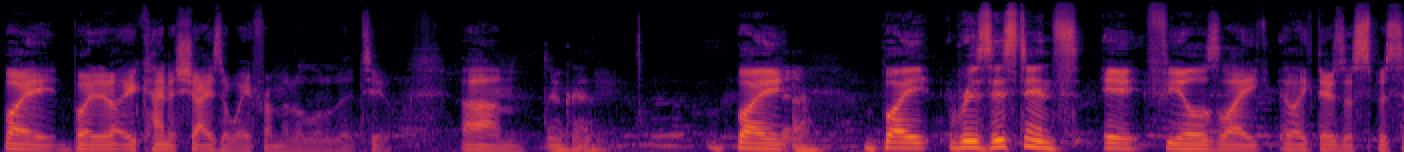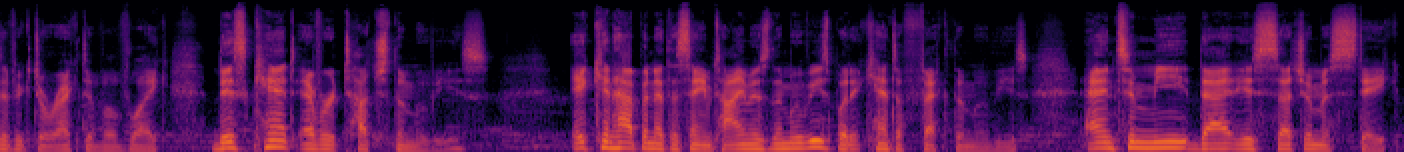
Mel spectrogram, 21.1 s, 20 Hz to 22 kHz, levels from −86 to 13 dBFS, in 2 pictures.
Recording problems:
background chatter; faint; throughout; 2 voices, 30 dB below the speech

